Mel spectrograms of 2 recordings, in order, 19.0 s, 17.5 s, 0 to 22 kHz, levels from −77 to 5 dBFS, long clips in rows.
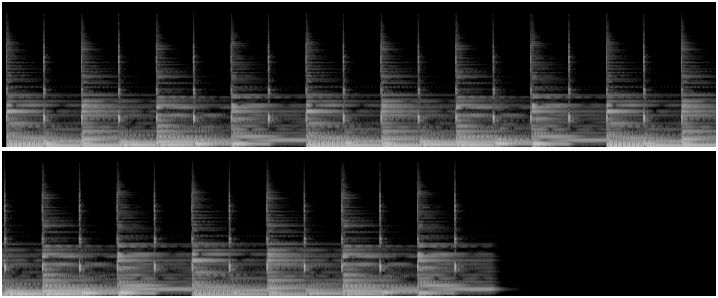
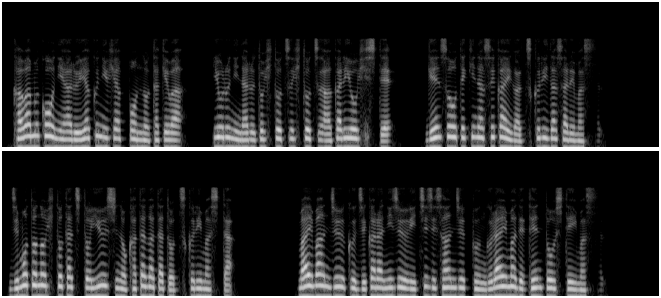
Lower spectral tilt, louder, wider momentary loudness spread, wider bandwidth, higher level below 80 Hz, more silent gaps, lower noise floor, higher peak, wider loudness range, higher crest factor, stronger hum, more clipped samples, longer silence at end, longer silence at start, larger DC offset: about the same, -6.5 dB/octave vs -7 dB/octave; second, -24 LUFS vs -18 LUFS; about the same, 7 LU vs 7 LU; first, 13 kHz vs 8 kHz; first, -26 dBFS vs -50 dBFS; second, none vs 2.49-2.75 s, 5.32-5.58 s, 8.05-8.80 s, 11.91-12.64 s; second, -86 dBFS vs under -90 dBFS; second, -8 dBFS vs 0 dBFS; first, 7 LU vs 3 LU; about the same, 14 dB vs 16 dB; neither; neither; first, 2.9 s vs 0.7 s; about the same, 0.05 s vs 0.05 s; second, under 0.1% vs 2%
